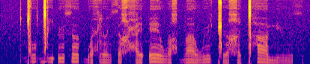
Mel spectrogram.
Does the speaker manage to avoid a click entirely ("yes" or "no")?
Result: no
